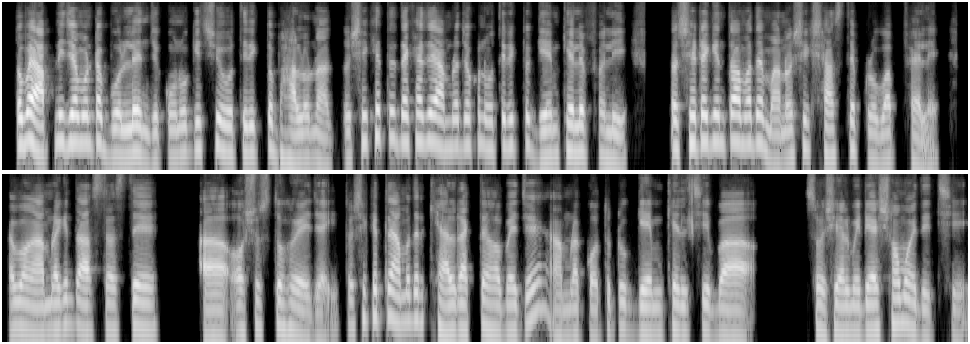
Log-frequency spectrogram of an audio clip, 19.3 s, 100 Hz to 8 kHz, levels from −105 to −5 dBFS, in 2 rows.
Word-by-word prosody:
তবে 205 +3 +8
আপনি 205 +7 -2
যেমনটা 210 0 +5
বললেন 150 +2 +4
যে, - - 0
কোনো 145 +2 -1
কিছু 175 +3 -3 0.2
অতিরিক্ত 155 +1 -3 0.2
ভালো। 130 +1 +1
না 130 - 0 0.2
তো 135 - -7
সেক্ষেত্রে 235 +3 -1
দেখা 210 +1 +2
যায় 210 -2 +6
আমরা 185 +2 -2
যখন 205 +2 -4
অতিরিক্ত 190 +2 -4 0.2
গেম 145 +1 +2
খেলে 160 -1 +4
ফেলি 135 -4 -2 0.5
তো 185 - +4
সেটা 205 +1 +4
কিন্তু 205 -1 0
আমাদের 205 0 +2
মানসিক 145 +7 -2
স্বাস্থ্যের 150 +3 -2
প্রভাব 135 0 -2 0.2
ফেলে - - -4 0.5
এবং 145 0 +2 0.2
আমরা 140 +2 0
কিন্তু 155 0 -4
আস্তে, 135 +1 -10
আস্তে, 150 +3 -1 0.7
আ - - +5 0.3
অসুস্থ 140 +2 -8 0.2
হয়ে 120 -4 0
যাই 110 - -4
তো - - -14
সেক্ষেত্রে 195 +1 -2
আমাদের 175 +2 -2
খেয়াল 130 -3 +2
রাখতে 155 +2 -2
হবে 135 0 -1
যে, 175 - 0 0.3
আমরা 120 +2 -3
কতটুক 130 +4 -5
গেম 125 -1 +2
খেলছি 135 0 -3 0.2
বা 120 -1 +4 0.8
সোশ্যাল 130 -1 -1
মিডিয়ায় 135 +1 +1
সময় 160 -2 +1
দিচ্ছি। 115 +1 -8
150 Hz, 165 wpm, -23 LUFS, 135-190 Hz, 0.8 s, তবে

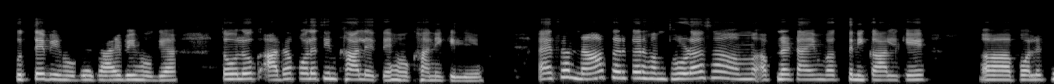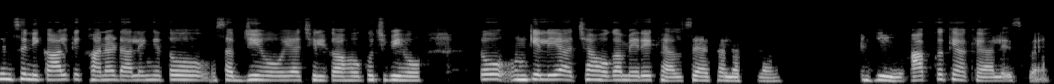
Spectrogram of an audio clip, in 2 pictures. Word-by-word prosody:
कुत्ते 230 +2 +3
भी 230 0 0
हो 210 -2 -2
गए, 210 +1 -2
गाय 205 +1 +3
भी 215 +1 +3
हो 205 -2 -1
गया, 200 +1 0 0.5
तो 245 0 +4
लोग 255 +1 +1
आधा 240 +4 0
पॉलिथीन 255 0 +1
ख़ा 230 -1 +3
लेते 210 -3 -3
हैं 205 +3 +1
वो 195 - 0
ख़ाने 195 -2 -1
के 180 0 -2
लिए। 165 0 -3 0.7
ऐसा 275 +6 +2
ना 250 -1 +3 0.2
कर-कर 295 -1 +3
हम 255 -1 +1
थोड़ा-सा 280 +4 +2
अम, 245 0 -2
अपना 235 +1 0
टाइम 225 0 -2
वक़्त 220 +1 -4
निकाल 210 -1 +1
के 215 +1 +2 0.6
अ, - - 0 0.3
पॉलिथीन 220 +3 +1
से 250 - +4
निकाल 215 -1 +2
के 230 - -3
ख़ाना 210 0 +1
डालेंगे, 205 0 -2
तो 210 -2 0
सब्ज़ी 200 0 +2
हो 200 -1 -2
या 195 0 -1
छिलका 195 -1 0
हो, 190 - -1
कुछ 210 0 -2
भी 205 0 +4
हो, 190 -1 +1 0.6
तो 235 0 +4 0.2
उनके 215 +2 +5
लिए 220 0 +2
अच्छा 220 +2 -1
होगा, 205 -1 +1
मेरे 200 0 +1
ख्याल 175 -4 -1
से 205 - +2
ऐसा 185 +1 -3
लगता 165 -1 -6
है। 160 0 -16 0.7
जी, 190 -1 +3 0.2
आपका 195 +4 +1
क्या 210 -3 +1
ख्याल 175 -2 -2
है - - -3
इस - - -9
पे? - - -4
210 Hz, 180 wpm, -19 LUFS, 195-230 Hz, 0.7 s, उनके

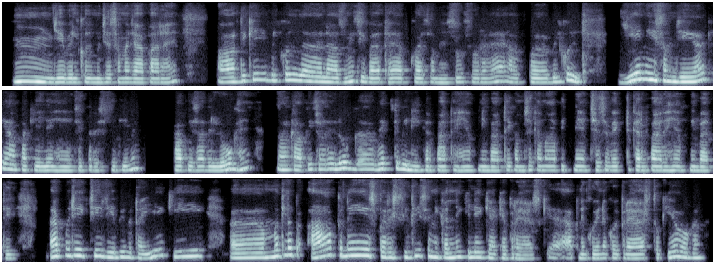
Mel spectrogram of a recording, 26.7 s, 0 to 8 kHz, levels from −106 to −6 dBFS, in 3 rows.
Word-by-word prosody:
हुँ। 165 -3 +6
जी 145 +1 +2
बिल्कुल, 140 0 -1
मुझे 140 +1 -2
समझ 140 0 -4
आ 135 - +3
पा 135 -1 0
रहा 135 0 -4
है 170 +6 -4 0.6
और 155 +1 +3
देखिए, 190 +6 -1
ये 230 - -2
बिल्कुल 210 +2 +1 0.4
लाज़मी-सी 155 +3 +1
बात 140 -1 0
है, 145 - +1
आपको 145 0 -2
ऐसा 140 0 -7
महसूस 140 +3 -6
हो 140 - -4
रहा 140 +3 -4
है। 175 0 -2
आप 140 +1 -8 0.2
बिल्कुल 160 +3 +2 0.5
ये 185 - +5
नहीं 235 -2 +7
समझिएगा 165 -1 +6
कि 205 - -1
आप 165 - -3
अकेले 140 -2 0
हैं 130 0 -2
ऐसे 135 +1 -7
परिस्थिति 135 +1 -6
में, 185 +6 -1 0.5
काफ़ी 145 0 +1
सारे 140 -1 0
लोग 175 +7 +3
हैं 185 +6 -1 0.4
अ, 160 - +2
काफ़ी 150 +3 -1
सारे 180 +1 -3
लोग 200 -2 +2
अ, - - -2 0.2
व्यक्त 190 +1 -1
भी 175 - +4
नहीं 140 -3 +1
कर 140 - -3
पाते 140 +1 -3
हैं 135 +1 -3
अपनी 135 0 -4
बातें। 130 +1 -3
कम 140 -1 -4
से 150 +2 -6
कम 145 -1 -4
आप 140 0 -4
इतने 140 0 -4
अच्छे 140 +1 -5
से 145 +1 -6
व्यक्त 140 +2 -5
कर 140 -1 +3
पा 140 -1 +3
रहे 135 0 -2
हैं 140 +1 -1
अपनी 135 0 -4
बातें। 130 +1 -2 0.6
आप 210 0 +3
मुझे 235 0 +3
एक 225 -1 -3
चीज़ 220 -5 +1
ये 175 - +4
भी - - +2
बताइए 165 +7 -1
कि 210 +1 +1 0.3
अ, - - 0 0.5
मतलब 255 +4 +1
आपने 235 +5 +4
इस 230 - +3
परिस्थिति 175 +4 0
से 210 -1 -2
निकलने 170 +1 +3
के 175 - -1
लिए 175 0 +2
क्या-क्या 145 -3 -3
प्रयास 130 0 -6
किया 160 - -10
है? - - -4
आपने 140 - -4
कोई 140 - -1
न 145 - -4
कोई 150 -1 -4
प्रयास 140 +1 0
तो 145 - -7
किया 185 +4 +1
होगा, 160 -4 0
150 Hz, 210 wpm, -25 LUFS, 140-180 Hz, 0.6 s, नहीं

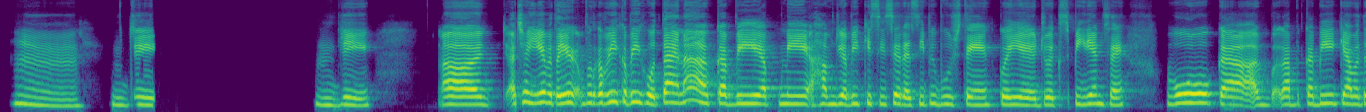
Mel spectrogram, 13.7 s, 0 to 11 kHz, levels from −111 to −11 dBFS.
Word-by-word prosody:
हम्म, 200 -6 -7 0.4
जी। 220 +1 -2 1.6
उम, 215 -2 -6
जी। 210 -1 -3 0.7
अ - - 0 0.6
अच्छा 300 - -1
ये 280 +1 +4
बताइए 270 0 +4 0.3
कभी-कभी 295 +2 +2
होता 250 +3 +3
है 280 - +4
ना, 310 -2 +2
कभी 255 0 +3
अपनी 240 0 0 0.2
हम 240 -1 -1
जब 245 -1 +1
भी 250 - -1
किसी 250 -1 -6
से 255 +3 +1
रेसिपी 235 +3 -3
पूछते 230 -1 -2
हैं 215 0 -1
कोई 220 -2 +2
जो 220 - -1
एक्सपीरियंस 240 +3 -3
है 215 0 0 0.4
वो 275 +3 +5
क - - +3 0.3
अब 215 +1 -6
अब 230 0 -2
कभी 250 +1 0
क्या 255 -1 0
बोलते 235 +1 -3
240 Hz, 145 wpm, -22 LUFS, 220-255 Hz, 1.6 s, वो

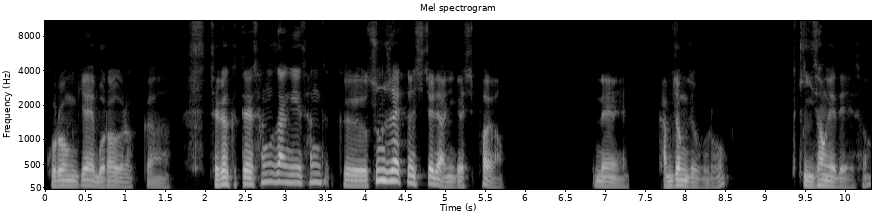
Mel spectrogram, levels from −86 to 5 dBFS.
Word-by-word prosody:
고런 100 -1 0
게 105 +1 +1
뭐라 90 +1 -1
그럴까. 80 -2 -9 0.5
제가 125 +4 +4
그때 125 0 +2
상당히 165 +1 -1
상 165 +2 -5 0.2
그 100 -2 +2
순수했던 190 -6 +4
시절이 135 -2 +2
아닌가 90 +1 -1
싶어요. - - -3 1.1
네. 85 -4 -3 0.4
감정적으로. 85 -6 -1 0.8
특히 - - -3
이성에 95 -1 +1
대해서. 75 - -10
100 Hz, 255 characters per minute, -28 LUFS, 85-140 Hz, 1.1 s, 제가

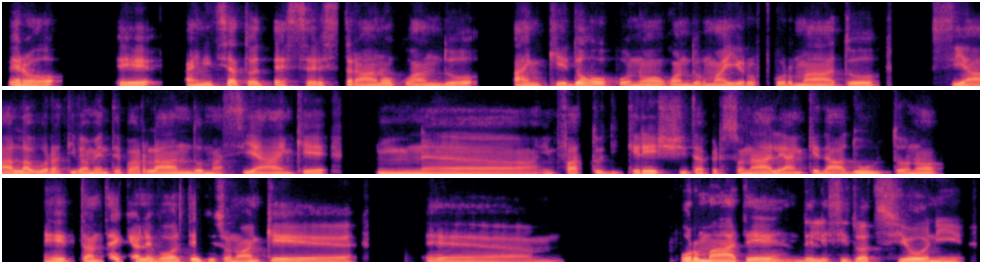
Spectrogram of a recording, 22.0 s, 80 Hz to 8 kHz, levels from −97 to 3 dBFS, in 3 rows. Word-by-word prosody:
però, 110 - +3 0.4
e 115 -1 +2 0.2
ha 125 - 0
iniziato 140 -3 +1
a 110 - 0
essere 125 0 -1
strano 135 +2 0
quando 110 -2 0 0.3
anche 135 -7 0
dopo, 150 - +3
no, 115 +5 +2
quando 105 -2 -1
ormai 105 +1 0
ero 105 -1 -1
formato, 110 0 0 0.4
sia 105 -2 0
lavorativamente 105 -1 0
parlando, 110 +3 +1
ma 95 -1 -3
sia 105 0 -2
anche 100 -1 -2 0.4
in 95 -1 0 0.9
in 95 - -8
fatto 100 0 -4
di 90 -1 -8
crescita 105 -1 0
personale, 100 0 -2
anche 105 +1 -2
da 95 -1 0
adulto, 100 -4 0
no, 115 +8 -1 0.6
e 110 -5 +1
tant'è 115 - +1
che 125 - 0
alle 130 +2 +5
volte 120 - +3
si - - -4
sono 105 -3 -1
anche 95 -6 +1 0.5
ehm, 100 -1 -4
ehm, 90 -2 -5 0.9
formate 125 +3 +5
delle 105 0 0
situazioni 110 -3 +1
110 Hz, 120 wpm, -21 LUFS, 100-115 Hz, 0.9 s, alle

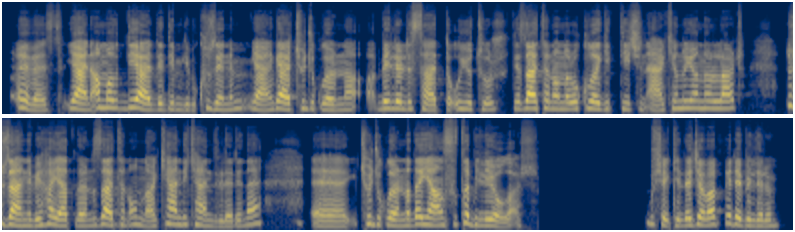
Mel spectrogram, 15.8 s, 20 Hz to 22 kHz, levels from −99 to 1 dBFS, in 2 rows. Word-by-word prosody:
Evet, 195 -9 -3
yani, 225 -4 +6
ama 270 -2 0
diğer 220 -8 +6
dediğim 210 0 -7
gibi 195 0 -11
kuzenim, 235 +3 -6
yani, 195 -4 +1
ger 235 -4 +6
çocuklarına 205 -5 -4
a 225 - -13
belirli 245 -1 +2
saatte 190 -4 -1
uyutur. 225 -1 -9
Di 235 - -6
zaten 250 +1 +8
onlar 230 -1 -2
okula 240 +1 0
gittiği 230 +1 -10
için 215 0 -6
erken 195 +8 -3
uyanırlar. 255 0 -2 0.4
Düzenli 245 -11 +5
bir 220 - -1
hayatlarını 210 -4 0
zaten 235 -1 +3
onlar 235 -7 -5
kendi 250 +1 -2
kendilerine, 200 +2 -5 0.5
eee, 185 -1 -3
çocuklarına 235 -5 -2
da 255 - +4
yansıtabiliyorlar. 235 -2 0 1.1
Bu 275 -3 -13
şekilde 225 -3 -2
cevap 240 +2 +2
verebilirim. 210 -6 -2
230 Hz, 140 wpm, -23 LUFS, 205-250 Hz, 1.1 s, zaten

